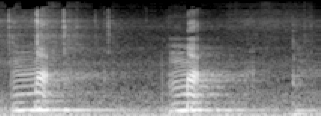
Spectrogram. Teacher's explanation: Kemudian ada huruf Mim. Nah, huruf Mim ini keluar dari dua bibir, tetapi udaranya tuh keluarnya melalui hidung. Nah, dia itu bersifat majhur.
